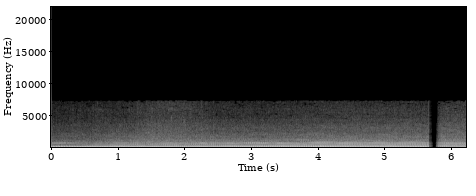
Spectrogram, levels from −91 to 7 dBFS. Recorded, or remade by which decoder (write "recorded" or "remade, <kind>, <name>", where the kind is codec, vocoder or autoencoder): recorded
